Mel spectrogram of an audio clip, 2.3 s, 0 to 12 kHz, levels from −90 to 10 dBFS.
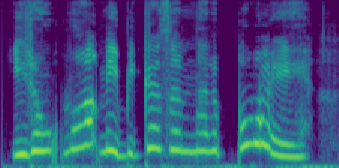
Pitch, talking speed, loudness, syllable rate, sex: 325 Hz, 240 wpm, -14 LUFS, 7.3 syllables/s, female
